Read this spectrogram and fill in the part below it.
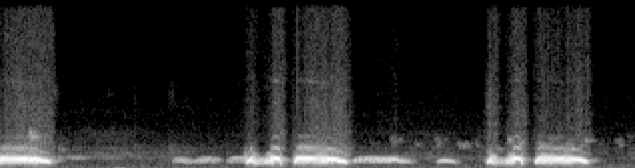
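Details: Spotted dove decoy pushing rivals to fight: a long coo, soft murmurs, then two phrases of clipped double notes followed by rolling drawn-out coos.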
